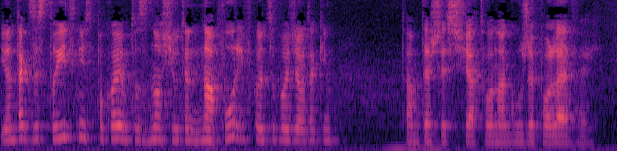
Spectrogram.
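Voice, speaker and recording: Over noticeable background noise, a woman with a fairly high voice speaks very fast. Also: ordinary pitch variation. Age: 30s. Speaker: podcast co-host. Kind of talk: casual chat.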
